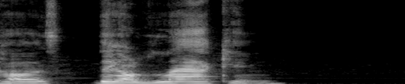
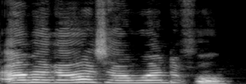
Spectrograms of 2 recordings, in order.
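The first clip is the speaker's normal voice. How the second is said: high, louder sarcastic gasp of delight; mock awe; 7 semitones higher, 4 dB louder than usual. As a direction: fake amazement, dripping with irony. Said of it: "And I thought".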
